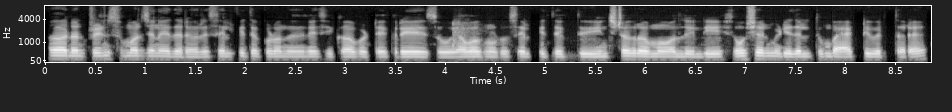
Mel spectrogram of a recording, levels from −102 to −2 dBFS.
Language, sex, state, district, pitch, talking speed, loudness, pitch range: Kannada, male, Karnataka, Shimoga, 110 Hz, 170 wpm, -18 LUFS, 110-120 Hz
